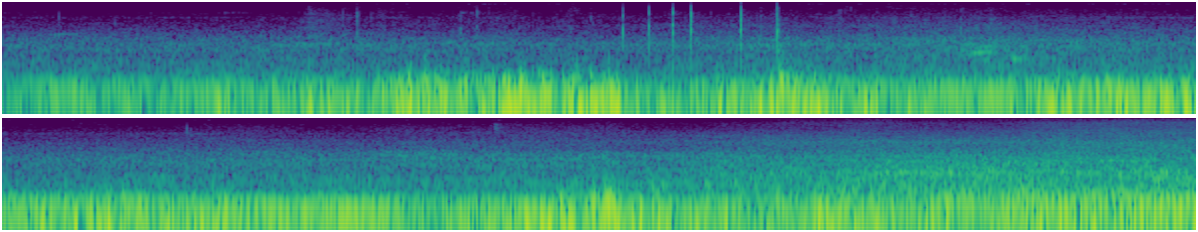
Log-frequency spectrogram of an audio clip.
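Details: Steady low traffic rumble and wind noise fill the recording, with a few brief clicks near the start. No animal call can be picked out.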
